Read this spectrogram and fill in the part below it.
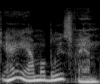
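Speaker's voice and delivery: ordinary talk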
